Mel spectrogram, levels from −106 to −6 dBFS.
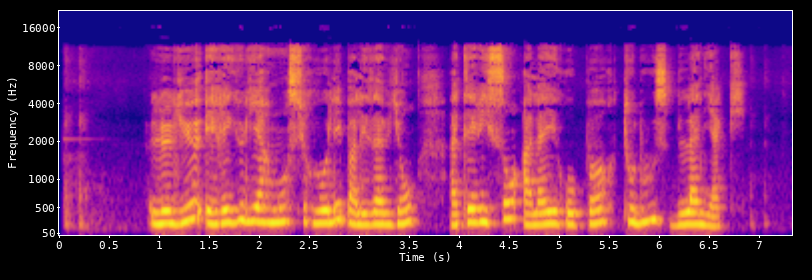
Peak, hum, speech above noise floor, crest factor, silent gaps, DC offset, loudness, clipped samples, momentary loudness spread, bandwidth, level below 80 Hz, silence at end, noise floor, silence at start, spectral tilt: -2 dBFS; none; 46 dB; 14 dB; none; under 0.1%; -15 LUFS; under 0.1%; 7 LU; 12 kHz; -62 dBFS; 0.55 s; -61 dBFS; 0.9 s; -5 dB/octave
